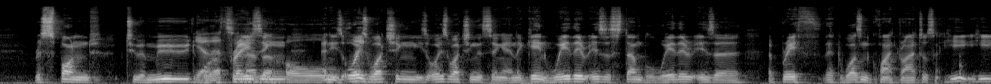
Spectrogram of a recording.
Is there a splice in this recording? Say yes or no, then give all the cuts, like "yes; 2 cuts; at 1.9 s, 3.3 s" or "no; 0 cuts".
yes; 1 cut; at 7.6 s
